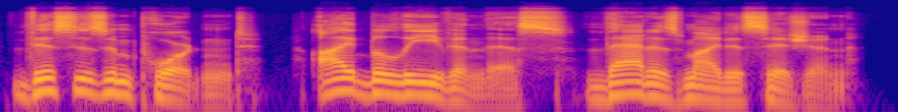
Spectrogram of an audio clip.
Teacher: Each time, drop the tone at the very end. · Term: downward inflection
